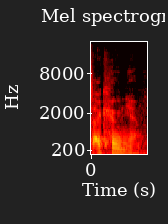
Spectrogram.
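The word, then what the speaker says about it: Acuña: Yeah, there's an accent on the Yeah, it's No, you don't got to over It's Akuna, not Akuna.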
